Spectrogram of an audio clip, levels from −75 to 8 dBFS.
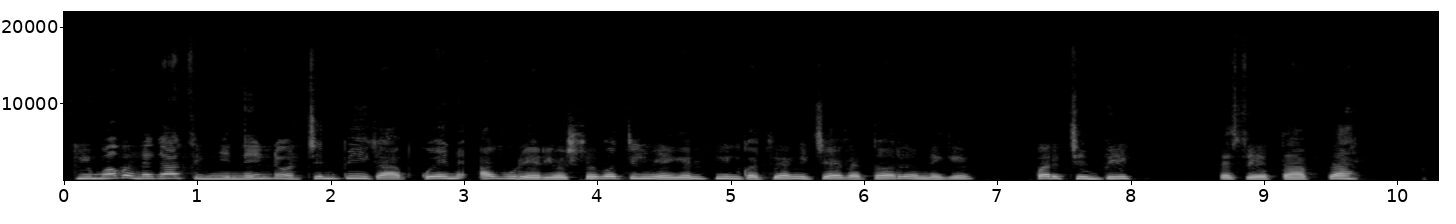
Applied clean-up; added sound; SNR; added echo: neural mask model DeepFilterNet 3.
